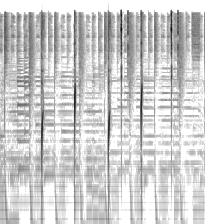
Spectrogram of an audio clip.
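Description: Background music overlaid with a transition sound effect: four short, quick rising 'bloop' sounds about two-thirds of a second apart, followed by a few sharp clicks.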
